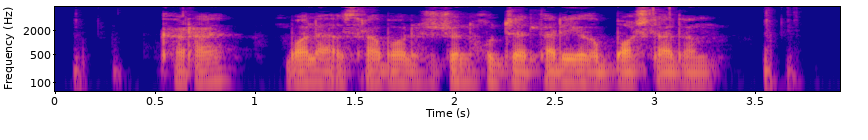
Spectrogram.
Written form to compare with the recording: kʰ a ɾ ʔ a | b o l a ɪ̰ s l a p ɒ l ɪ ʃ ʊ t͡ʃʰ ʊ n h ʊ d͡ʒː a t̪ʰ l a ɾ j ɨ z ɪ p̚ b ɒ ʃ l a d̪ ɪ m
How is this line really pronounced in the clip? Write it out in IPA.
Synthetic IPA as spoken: kʰ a ɾ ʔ a | b ɒ l a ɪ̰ s ɾ a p ɒ l ɪ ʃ ʊ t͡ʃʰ ʊ n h ʊ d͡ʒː a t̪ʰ l a ɾ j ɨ ʁ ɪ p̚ b ɒ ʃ l a d̪ ɪ m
